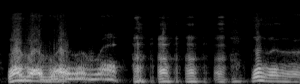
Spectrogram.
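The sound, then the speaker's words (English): Loud dog-like noises: a sustained snarling growl for about a second, then a quick series of four or five sharp, yappy barks, ending in a longer whining bark. “Why do the rape gangs sound like dogs?”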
